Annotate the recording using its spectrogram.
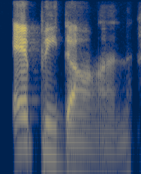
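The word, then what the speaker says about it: epidon (ἐπεῖδεν): So like, for instance, he looked on, it's in the Greek, it's pronounced as epidon, which means favor.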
